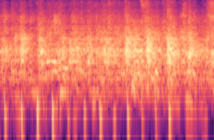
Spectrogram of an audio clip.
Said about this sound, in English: Clapping with a microphone, you never really master it. It just doesn't look cool.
